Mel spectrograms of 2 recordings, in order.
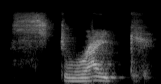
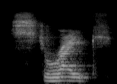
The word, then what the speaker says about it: strike: this word is strike strike in this word we have two vowels i and e this e makes i say its own name so we say the word strike and the e is silent strike in this picture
